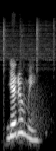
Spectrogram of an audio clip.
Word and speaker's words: Jarumy: Ay, qué bueno, qué bueno, estoy pronunciando bien tu nombre. ¿Yarumi o Harumi? – Yarumi.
